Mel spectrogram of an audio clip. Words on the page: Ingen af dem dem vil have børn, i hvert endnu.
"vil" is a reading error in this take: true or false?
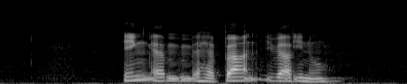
false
